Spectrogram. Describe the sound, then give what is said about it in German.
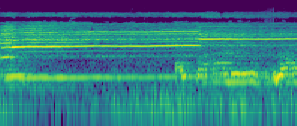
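A steady, shrill whistle from the steam vent of a small, rumbling street-food handcart cooking food over charcoal in Mexico City holds one high pitch throughout, with faint rumbling and murmured street noise underneath. “Der Dampfauslass eines kleinen, rumpelnden Bollerwagens, in dem das Streetfood über Holzkohle gart.”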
